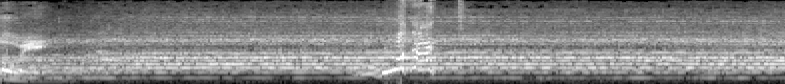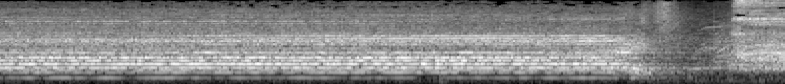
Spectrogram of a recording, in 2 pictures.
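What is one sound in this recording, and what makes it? A large choir holds a long, rich chord.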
